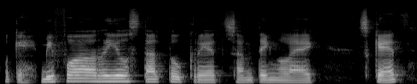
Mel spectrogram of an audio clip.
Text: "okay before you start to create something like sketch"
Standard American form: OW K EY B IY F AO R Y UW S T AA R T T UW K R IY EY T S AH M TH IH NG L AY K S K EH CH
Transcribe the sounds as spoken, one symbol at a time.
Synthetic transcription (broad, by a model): OW K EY B IY F AO R Y UW S T AA R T T UW K R IY EY T S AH M T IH NG L AY K S K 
